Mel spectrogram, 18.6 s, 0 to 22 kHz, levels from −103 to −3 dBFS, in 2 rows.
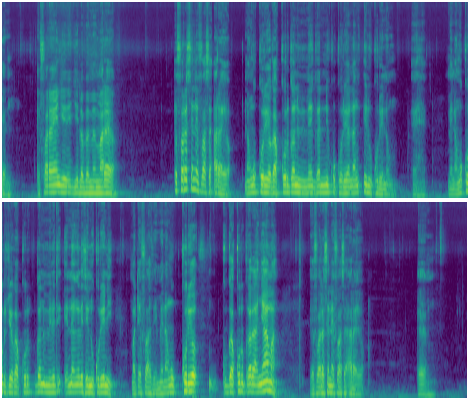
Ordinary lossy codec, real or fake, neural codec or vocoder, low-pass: none; real; none; none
